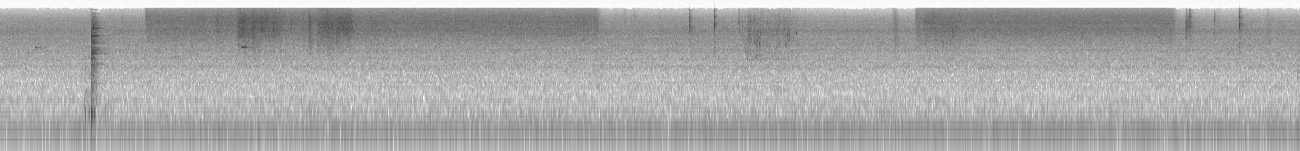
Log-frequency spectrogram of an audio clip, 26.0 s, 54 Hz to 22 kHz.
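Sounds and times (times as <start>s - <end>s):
low hum and hiss: 0.0s - 25.9s
water poured into pan: 14.8s - 16.1s.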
